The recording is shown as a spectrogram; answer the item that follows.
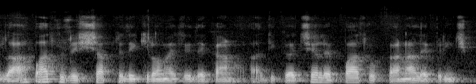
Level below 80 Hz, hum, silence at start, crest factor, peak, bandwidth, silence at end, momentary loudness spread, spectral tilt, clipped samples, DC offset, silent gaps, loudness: -46 dBFS; none; 0 s; 16 dB; 0 dBFS; 13 kHz; 0.05 s; 6 LU; -6 dB/octave; under 0.1%; under 0.1%; none; -18 LUFS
